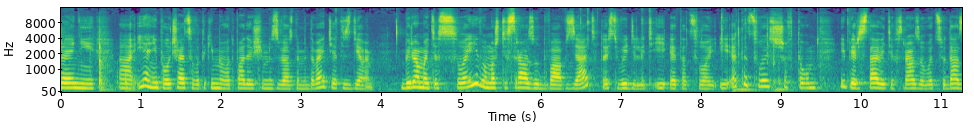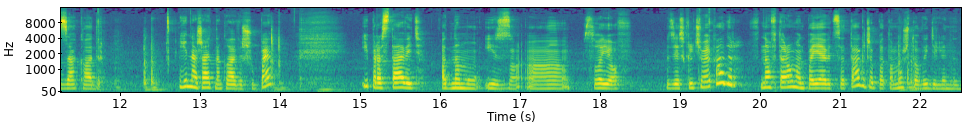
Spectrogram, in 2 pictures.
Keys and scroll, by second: 14.0 p.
